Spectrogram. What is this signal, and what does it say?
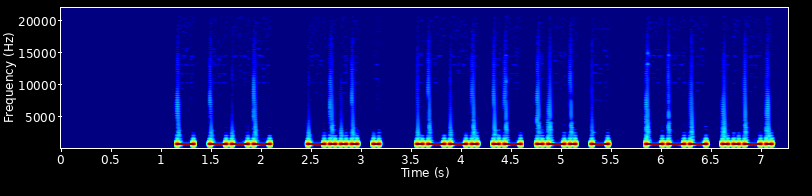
Morse code, heard as a keyed tone, about 22 wpm, 700 Hz. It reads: TO BE PART OF
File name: practice / 22wpm / Build A Phrase - 5-Word Phrases - 22wpm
